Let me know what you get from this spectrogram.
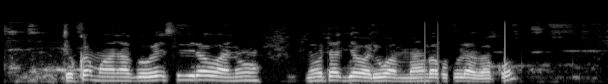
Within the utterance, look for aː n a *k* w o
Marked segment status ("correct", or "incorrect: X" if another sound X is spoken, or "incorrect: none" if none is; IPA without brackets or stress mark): incorrect: ɡ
